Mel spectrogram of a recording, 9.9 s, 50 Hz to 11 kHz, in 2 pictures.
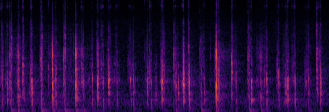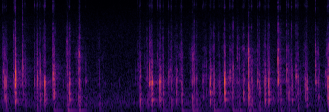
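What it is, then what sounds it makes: Mechanical keyboard with plastic SA keycaps. Fingertips of both hands type steadily on a compact 68-key NiZ Plum Atom 68 mechanical keyboard with a white plastic case and tall purple and yellow Domikey Gas Attack SA plastic keycaps, resting on a desk pad. The result is a dense stream of short, crisp clacks with a mid-pitched, hollow plastic tone and almost no ring. A brief pause comes just before the seventh second, then typing resumes.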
